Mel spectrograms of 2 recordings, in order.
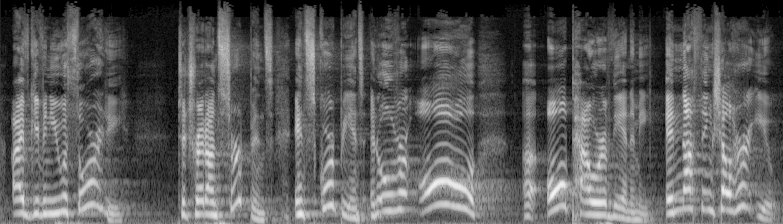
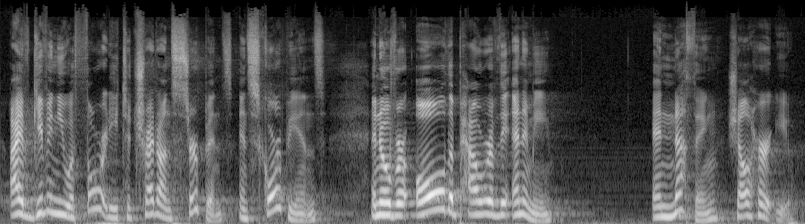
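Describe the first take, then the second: First: Louder, higher, emphatic repeat; doubling down. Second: Said in the usual way. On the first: Retold or imitated. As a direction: press the promise home harder. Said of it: "So he, he doubles down". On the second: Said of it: "And then he says".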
